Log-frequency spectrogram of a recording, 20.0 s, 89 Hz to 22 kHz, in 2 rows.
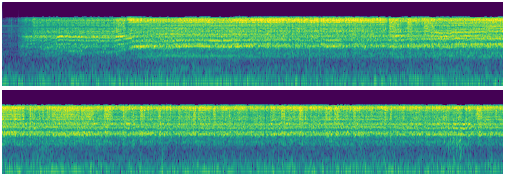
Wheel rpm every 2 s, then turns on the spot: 80, 140, 170, 170, 160, 170, 170, 170, 170, 160.
none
